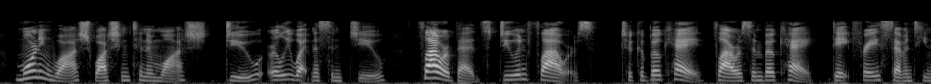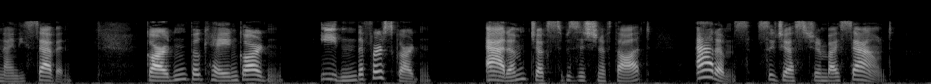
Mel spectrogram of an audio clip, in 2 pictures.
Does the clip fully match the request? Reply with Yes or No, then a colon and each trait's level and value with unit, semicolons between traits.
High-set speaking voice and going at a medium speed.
No: high, 195 Hz; slow, 130 wpm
